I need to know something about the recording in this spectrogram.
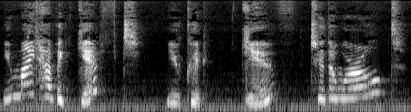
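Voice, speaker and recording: Woman voicing a high-pitched feisty young girl crab. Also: big pitch swings, takes it slowly, exaggerated voice. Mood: gentle, encouraging. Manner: urgent, high, emphatic, earnest. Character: clever, kind, feisty young female crab.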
